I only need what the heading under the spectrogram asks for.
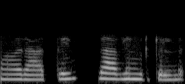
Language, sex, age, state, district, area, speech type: Malayalam, female, 18-30, Kerala, Wayanad, rural, conversation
